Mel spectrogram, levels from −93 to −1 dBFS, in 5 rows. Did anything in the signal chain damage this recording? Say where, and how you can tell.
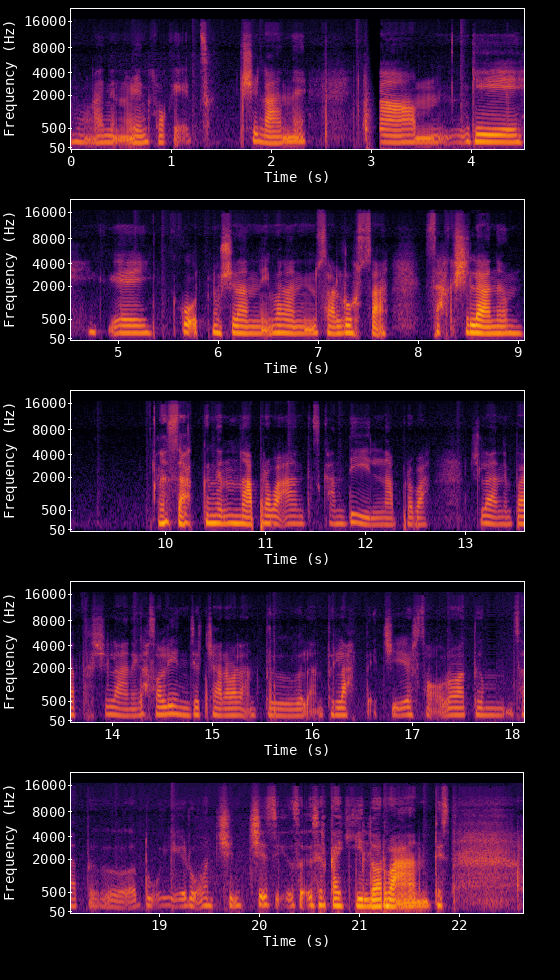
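Yes. At the network stage, a burst of packet loss at 2.95 to 3.10 s drops about 140 ms. It is held over, fades, then briefly goes silent. Another burst at 17.77 to 17.84 s loses about 60 ms.

In call processing, automatic gain rising from 11.19 to 19.45 s lifts the level about 7 dB after the input fell about 10 dB. Voice and room noise swell together.

Also at the network stage, a short concealed packet loss at 11.45 s fills about 30 ms by continuing the previous sound. It comes through as a quick smear before the real audio returns.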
